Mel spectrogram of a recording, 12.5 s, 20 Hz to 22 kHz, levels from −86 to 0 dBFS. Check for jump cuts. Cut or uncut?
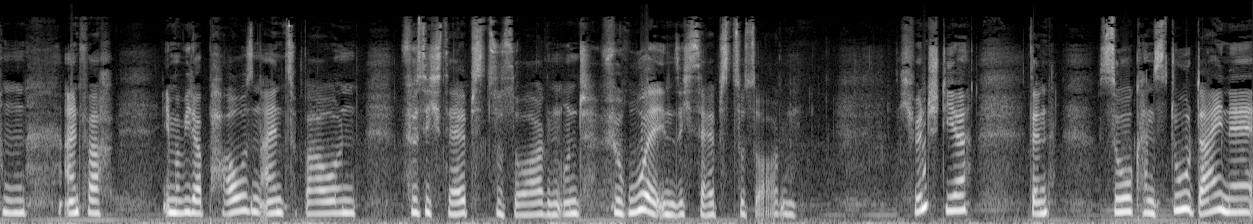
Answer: cut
